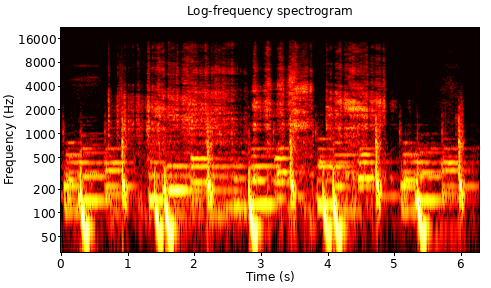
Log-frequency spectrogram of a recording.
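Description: Cotton fabric rustling and rubbing as hands smooth and handle it, over light background music.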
